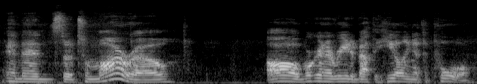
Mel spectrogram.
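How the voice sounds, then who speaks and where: A man's voice: medium pitch, animated, moderate pace, fairly bright tone, breathy edge. A man reading the Bible aloud with his child and then explaining it in loose, casual talk. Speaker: father leading family Bible study.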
